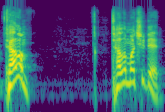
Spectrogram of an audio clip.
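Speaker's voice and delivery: high-pitched short command; stern mom ordering. Retold or imitated. Mom making sobbing child confess to manager, insistent.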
